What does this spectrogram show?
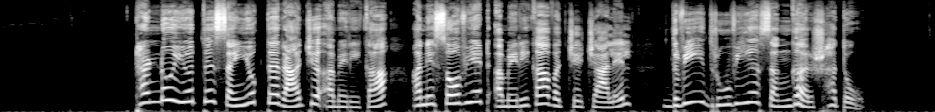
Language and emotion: Gujarati, neutral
